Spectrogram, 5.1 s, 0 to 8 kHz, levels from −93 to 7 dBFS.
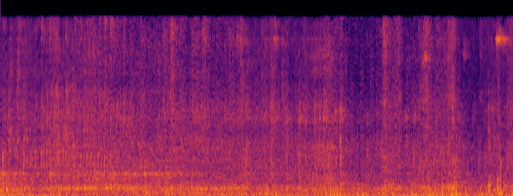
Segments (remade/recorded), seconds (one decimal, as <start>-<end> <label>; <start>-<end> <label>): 0.0-0.9 remade; 0.9-2.4 recorded; 2.4-3.2 remade; 3.2-4.4 recorded; 4.4-5.1 remade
